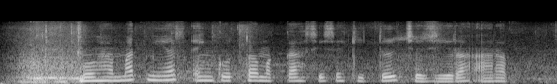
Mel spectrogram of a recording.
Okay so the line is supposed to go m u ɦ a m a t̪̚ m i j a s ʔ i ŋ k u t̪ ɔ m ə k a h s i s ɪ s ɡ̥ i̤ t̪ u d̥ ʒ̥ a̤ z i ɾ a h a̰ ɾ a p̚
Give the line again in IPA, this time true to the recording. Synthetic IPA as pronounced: m u ɦ a m a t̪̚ m i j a s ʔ ɪ ŋ k u t̪ ɔ m ə k a h s i s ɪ h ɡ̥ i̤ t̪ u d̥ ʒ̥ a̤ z i ɾ a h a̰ ɾ a p̚

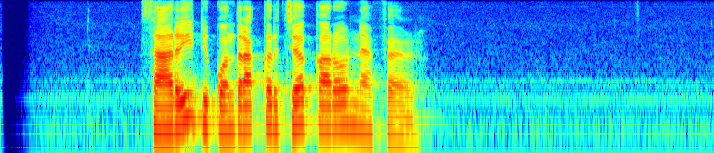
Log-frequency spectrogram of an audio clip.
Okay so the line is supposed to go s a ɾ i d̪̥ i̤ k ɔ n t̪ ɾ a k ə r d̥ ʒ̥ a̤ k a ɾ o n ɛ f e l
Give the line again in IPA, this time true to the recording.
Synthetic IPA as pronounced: s a ɾ i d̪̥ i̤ k ɔ n t̪ ɾ a k ə r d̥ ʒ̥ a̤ k a ɾ o n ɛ f ɛ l

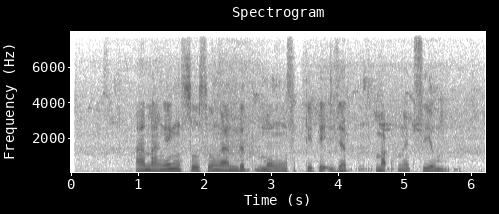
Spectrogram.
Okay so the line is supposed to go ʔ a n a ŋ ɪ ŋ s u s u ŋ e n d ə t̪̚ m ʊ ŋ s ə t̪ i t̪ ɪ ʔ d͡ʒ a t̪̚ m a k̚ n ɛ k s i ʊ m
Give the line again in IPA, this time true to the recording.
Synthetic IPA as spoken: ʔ a n a ŋ ɪ ŋ s u s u ŋ a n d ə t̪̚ m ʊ ŋ s ə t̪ i t̪ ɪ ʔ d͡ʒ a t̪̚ m a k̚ n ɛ k s i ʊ m

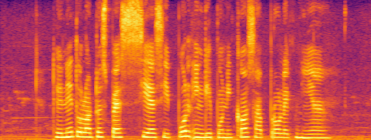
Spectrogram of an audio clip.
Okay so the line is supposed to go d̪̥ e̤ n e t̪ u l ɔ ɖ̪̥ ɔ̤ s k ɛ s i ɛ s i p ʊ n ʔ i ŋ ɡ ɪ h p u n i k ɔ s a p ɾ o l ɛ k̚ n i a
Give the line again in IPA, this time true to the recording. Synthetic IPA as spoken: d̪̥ e̤ n e t̪ u l ɔ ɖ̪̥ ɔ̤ s p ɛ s i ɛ s i p ʊ n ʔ i ŋ ɡ ɪ h p u n i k ɔ s a p ɾ o l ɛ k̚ n i a

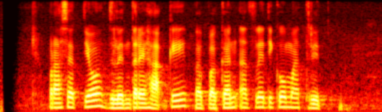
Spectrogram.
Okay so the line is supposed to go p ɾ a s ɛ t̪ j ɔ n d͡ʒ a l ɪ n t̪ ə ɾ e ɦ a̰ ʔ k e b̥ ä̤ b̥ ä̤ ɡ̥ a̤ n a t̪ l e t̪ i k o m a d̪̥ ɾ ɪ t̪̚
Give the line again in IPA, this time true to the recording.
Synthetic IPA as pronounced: p ɾ a s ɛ t̪ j ɔ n d͡ʒ ə l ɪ n t̪ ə ɾ e ɦ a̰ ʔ k e b̥ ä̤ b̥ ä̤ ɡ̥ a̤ n a t̪ l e t̪ i k o m a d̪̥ ɾ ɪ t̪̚

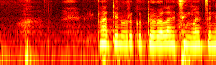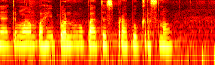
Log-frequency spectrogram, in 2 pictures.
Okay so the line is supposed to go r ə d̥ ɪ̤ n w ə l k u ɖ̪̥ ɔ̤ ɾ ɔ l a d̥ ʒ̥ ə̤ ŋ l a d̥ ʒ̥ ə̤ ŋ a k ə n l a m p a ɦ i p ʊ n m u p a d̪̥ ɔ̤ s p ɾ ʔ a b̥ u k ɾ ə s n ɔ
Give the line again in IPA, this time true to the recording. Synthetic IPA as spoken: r a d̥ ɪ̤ n w ə r k u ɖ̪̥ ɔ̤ ɾ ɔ l a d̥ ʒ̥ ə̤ ŋ l a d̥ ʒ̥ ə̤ ŋ a k ə n l a m p a ɦ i p ʊ n ŋ u p a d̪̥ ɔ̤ s p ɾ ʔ a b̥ u k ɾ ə s n ɔ

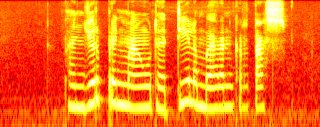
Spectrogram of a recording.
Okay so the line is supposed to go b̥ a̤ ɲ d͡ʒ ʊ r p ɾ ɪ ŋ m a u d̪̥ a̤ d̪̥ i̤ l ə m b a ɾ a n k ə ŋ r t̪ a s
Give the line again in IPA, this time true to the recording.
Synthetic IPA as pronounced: b̥ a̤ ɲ d͡ʒ ʊ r p ɾ ɪ ŋ m a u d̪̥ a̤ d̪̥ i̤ l ə m b a ɾ a n k ə r t̪ a s

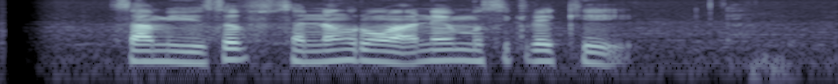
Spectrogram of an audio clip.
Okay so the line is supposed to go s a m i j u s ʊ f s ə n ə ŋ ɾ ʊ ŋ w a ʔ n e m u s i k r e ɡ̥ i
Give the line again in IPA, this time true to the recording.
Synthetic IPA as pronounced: s a m i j u s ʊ f s ə n ə ŋ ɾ u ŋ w a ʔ n e m u s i k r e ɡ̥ e

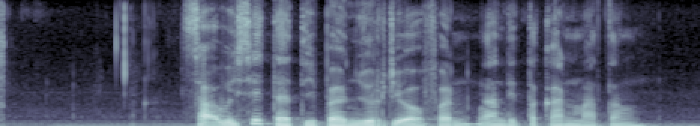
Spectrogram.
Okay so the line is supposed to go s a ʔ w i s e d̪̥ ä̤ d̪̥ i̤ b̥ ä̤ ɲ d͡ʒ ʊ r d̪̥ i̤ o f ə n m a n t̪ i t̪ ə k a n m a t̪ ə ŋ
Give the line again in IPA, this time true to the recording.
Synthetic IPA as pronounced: s a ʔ w i s e d̪̥ ä̤ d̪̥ i̤ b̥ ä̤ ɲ d͡ʒ ʊ r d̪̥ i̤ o f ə n ŋ a n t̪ i t̪ ə k a n m a t̪ ə ŋ

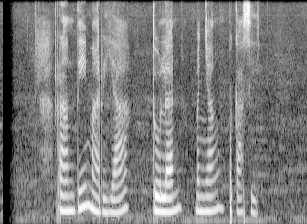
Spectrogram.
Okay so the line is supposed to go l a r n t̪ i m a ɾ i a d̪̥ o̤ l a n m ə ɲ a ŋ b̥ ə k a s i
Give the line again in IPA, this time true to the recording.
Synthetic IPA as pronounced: r a n t̪ i m a ɾ i a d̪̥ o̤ l a n m ə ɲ a ŋ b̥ ə k a s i

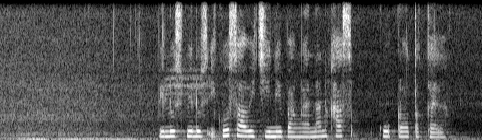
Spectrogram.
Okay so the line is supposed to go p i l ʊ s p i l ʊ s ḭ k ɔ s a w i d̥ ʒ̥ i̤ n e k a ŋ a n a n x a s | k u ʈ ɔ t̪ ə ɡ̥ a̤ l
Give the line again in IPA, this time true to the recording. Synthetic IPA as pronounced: p i l ʊ s p i l ʊ s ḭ k u s a w i d̥ ʒ̥ i̤ n e p a ŋ a n a n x a s | k u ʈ ɔ t̪ ə ɡ̥ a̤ l

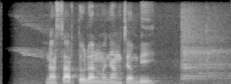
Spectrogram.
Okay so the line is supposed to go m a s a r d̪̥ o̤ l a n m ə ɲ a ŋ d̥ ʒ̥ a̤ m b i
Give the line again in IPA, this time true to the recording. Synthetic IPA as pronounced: n a s a r d̪̥ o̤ l a n m ə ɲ a ŋ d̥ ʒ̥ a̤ m b i

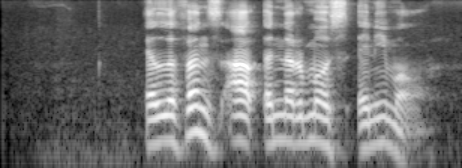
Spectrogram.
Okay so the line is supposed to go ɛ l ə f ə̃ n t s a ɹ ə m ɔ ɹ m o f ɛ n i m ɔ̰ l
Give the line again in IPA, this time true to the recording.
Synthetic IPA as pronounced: ɛ l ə f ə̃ n t s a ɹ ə n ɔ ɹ m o s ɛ n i m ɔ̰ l

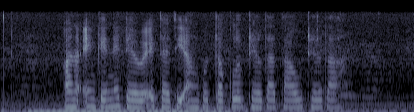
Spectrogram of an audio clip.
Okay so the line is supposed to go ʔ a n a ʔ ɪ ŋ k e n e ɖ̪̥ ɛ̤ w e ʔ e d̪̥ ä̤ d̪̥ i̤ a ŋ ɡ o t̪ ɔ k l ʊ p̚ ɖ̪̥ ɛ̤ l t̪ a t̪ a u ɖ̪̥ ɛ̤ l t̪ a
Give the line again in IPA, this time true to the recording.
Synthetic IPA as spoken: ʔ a n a ʔ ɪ ŋ k e n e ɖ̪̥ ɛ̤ w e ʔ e d̪̥ ä̤ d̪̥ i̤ a ŋ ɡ o t̪ ɔ k l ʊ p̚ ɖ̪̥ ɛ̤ l t̪ a t̪ a u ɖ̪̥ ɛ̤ l t̪ a

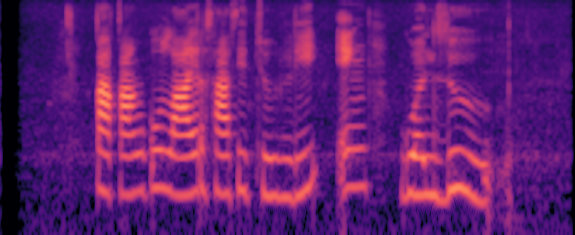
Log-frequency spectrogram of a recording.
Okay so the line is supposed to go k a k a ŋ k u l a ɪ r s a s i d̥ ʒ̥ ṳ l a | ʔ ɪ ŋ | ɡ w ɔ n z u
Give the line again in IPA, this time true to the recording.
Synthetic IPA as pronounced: k a k a ŋ k u l a ɪ r s a s i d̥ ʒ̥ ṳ l i | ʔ ɪ ŋ | ɡ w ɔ n z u

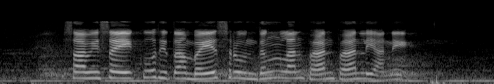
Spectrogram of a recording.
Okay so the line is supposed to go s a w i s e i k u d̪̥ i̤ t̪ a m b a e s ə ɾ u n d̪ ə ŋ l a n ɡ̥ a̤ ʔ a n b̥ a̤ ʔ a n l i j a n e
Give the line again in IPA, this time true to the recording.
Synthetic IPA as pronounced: s a w i s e i k u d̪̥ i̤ t̪ a m b a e s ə ɾ u n d̪ ə ŋ l a n b̥ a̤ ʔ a n b̥ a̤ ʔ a n l i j a n e

